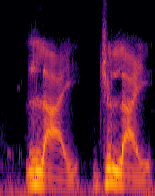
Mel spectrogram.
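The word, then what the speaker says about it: July: জু ল আই লাই জুলাই। লাইতে আমরা একটু স্ট্রেস দিয়ে বলবো, এখানে দেখেন একটা স্ট্রেস মার্ক আছে, উপরের দিকে দেখেন আপস্ট্রোক দেওয়া আছে, সো এটাকে একটু চাপ দিয়ে বলবো লাই, যেমন জুলাই।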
